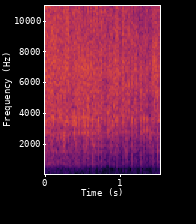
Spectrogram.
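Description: Crushed garlic cloves and spices sizzle in hot oil while tempering for a chana masala gravy, a dense, close crackling hiss that stays bright and steady for a brief moment.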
